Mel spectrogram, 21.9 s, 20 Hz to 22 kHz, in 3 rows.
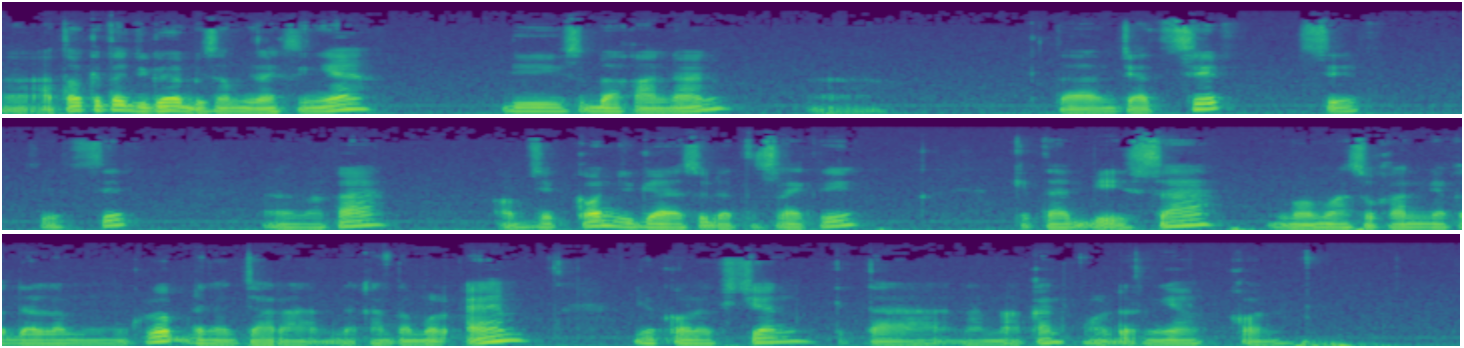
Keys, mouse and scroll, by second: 1.3 a, 1.5 a, 4.1 click, 5.9 shift+click, 6.6 click, 7.5 shift+click, 7.8 shift+click, 16.9 m.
